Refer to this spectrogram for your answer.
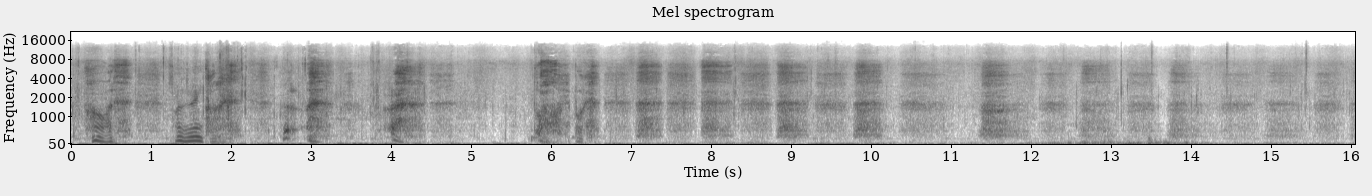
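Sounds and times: person breathing hard: 0:00.5 - 0:01.2, 0:02.0 - 0:05.2, 0:06.0 - 0:16.0.

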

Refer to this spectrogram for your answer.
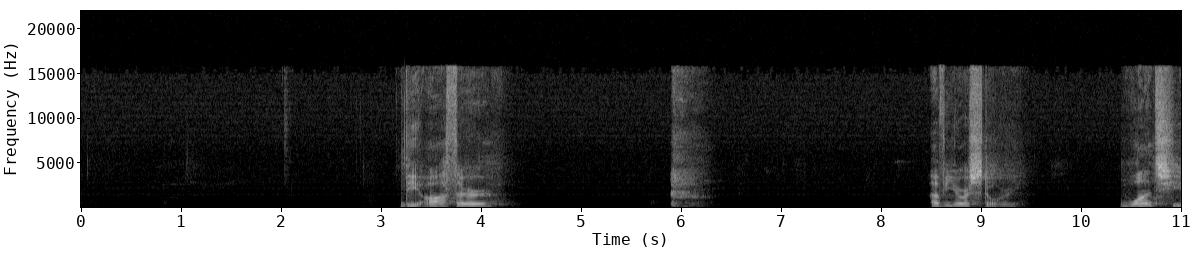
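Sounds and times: man clearing throat: 0:05.9 - 0:06.4.

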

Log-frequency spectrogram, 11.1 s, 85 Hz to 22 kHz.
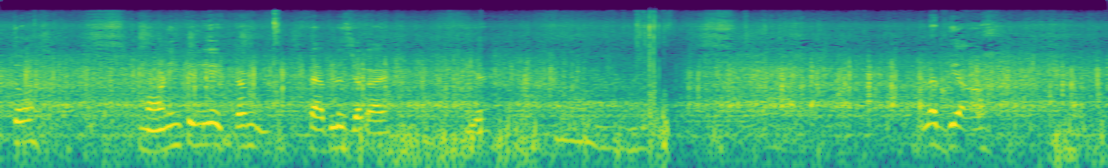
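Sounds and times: bicycle rolling rattle: 0:00.0 - 0:11.0
wind on microphone: 0:00.0 - 0:11.0
low voice hum: 0:05.5 - 0:06.6.

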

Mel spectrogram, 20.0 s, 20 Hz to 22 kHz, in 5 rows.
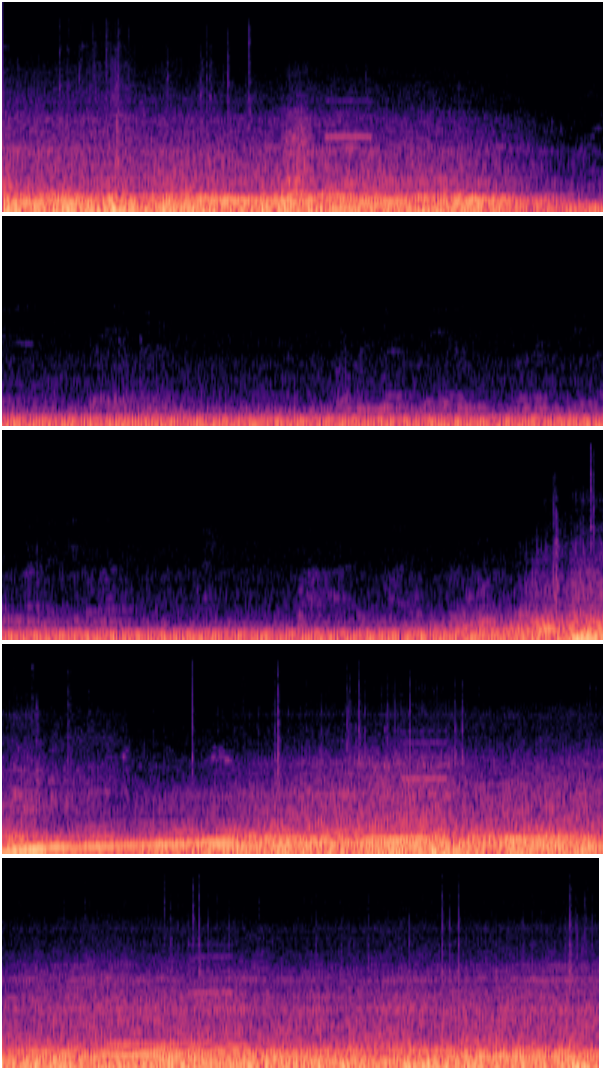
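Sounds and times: car engine revving hard: 0:00.0 - 0:03.6, 0:11.2 - 0:20.0
car engine idling: 0:00.0 - 0:13.8.

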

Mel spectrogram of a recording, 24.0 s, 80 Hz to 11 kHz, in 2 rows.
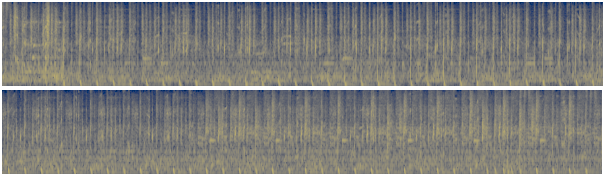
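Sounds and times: distorted kick drum: 0:00.0 - 0:24.0.

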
